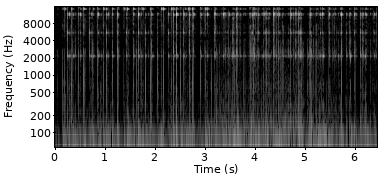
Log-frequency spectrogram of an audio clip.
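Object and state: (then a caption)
Textured glass cup. Long acrylic nails tap and click rapidly on a hand-sized, hollow, bumpy glitter glass cup. The result is a dense stream of short, bright clinks over a low, steady rumble, with faint high tones ringing briefly across the taps.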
